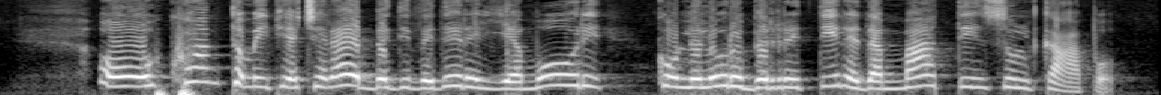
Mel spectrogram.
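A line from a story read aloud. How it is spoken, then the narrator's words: Exclaimed. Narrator (Italian): esclamò Memi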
